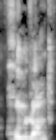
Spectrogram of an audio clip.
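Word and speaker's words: Grønland: Danemark propriétaire du Greenland pour ceux qui veulent prononcer comme les les Danois Runland pour dire l'île verte ne veulent pas céder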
